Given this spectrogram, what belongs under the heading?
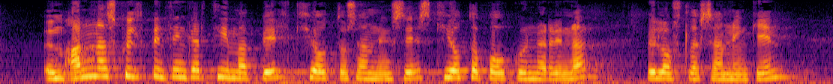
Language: Icelandic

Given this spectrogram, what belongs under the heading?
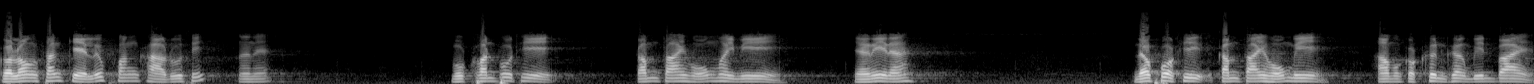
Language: Thai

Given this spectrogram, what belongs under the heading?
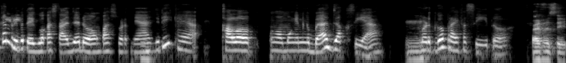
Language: Indonesian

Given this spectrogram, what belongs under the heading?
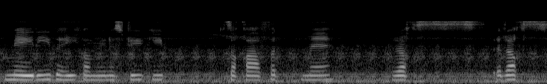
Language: Urdu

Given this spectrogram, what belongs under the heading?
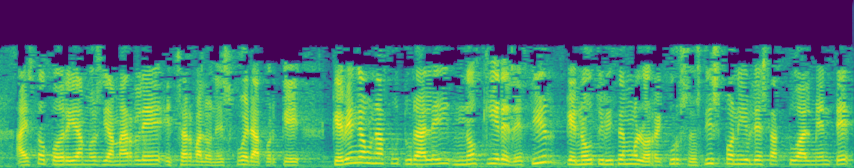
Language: Spanish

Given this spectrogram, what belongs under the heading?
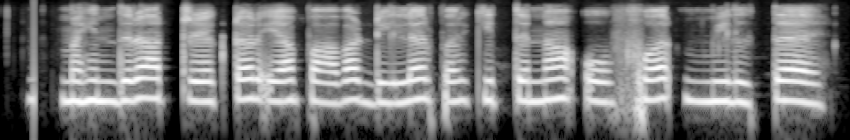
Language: Magahi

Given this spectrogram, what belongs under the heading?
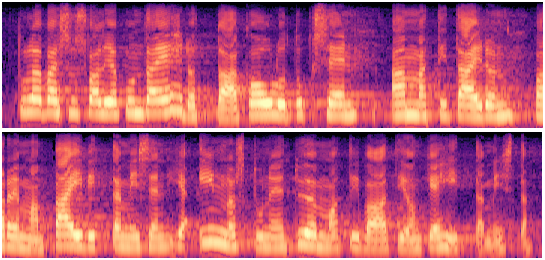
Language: Finnish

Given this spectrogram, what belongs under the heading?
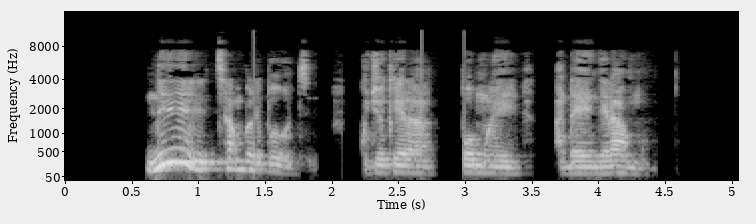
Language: Nyungwe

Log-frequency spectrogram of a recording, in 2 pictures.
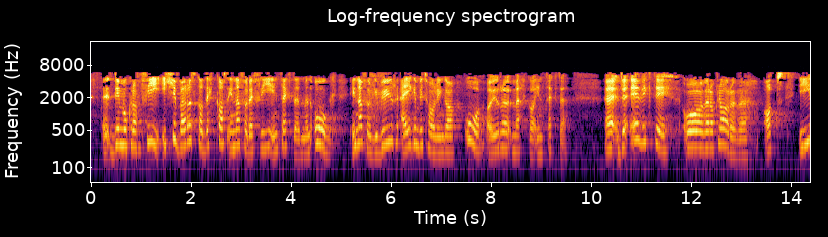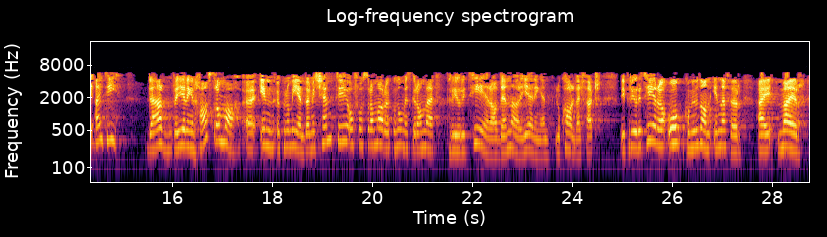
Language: Norwegian Nynorsk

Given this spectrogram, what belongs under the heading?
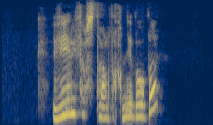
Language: Kabyle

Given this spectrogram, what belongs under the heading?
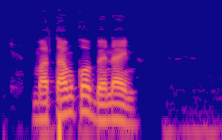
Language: Kalenjin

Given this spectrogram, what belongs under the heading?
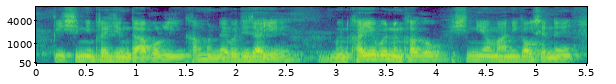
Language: Bodo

